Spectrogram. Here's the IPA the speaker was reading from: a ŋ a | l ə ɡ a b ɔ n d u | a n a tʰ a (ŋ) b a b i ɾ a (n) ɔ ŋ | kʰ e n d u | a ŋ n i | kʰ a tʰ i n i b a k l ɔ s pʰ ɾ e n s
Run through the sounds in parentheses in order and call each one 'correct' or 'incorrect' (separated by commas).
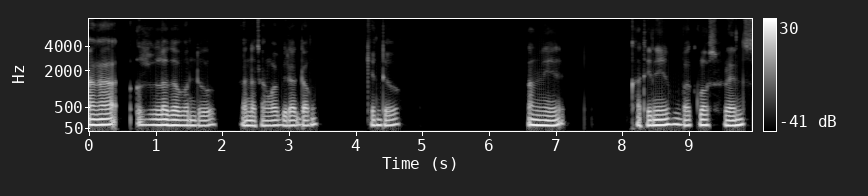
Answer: correct, incorrect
